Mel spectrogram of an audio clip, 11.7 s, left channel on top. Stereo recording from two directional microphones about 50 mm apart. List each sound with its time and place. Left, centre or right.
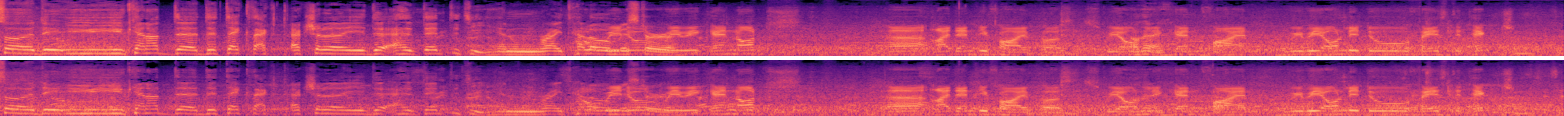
0.3 s speech: centre
4.6 s speech: centre
6.7 s speech: centre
